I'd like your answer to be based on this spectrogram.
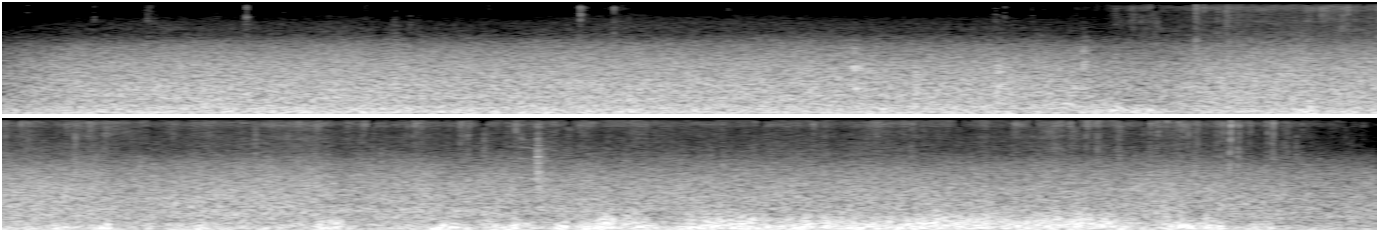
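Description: Steady wind and rain patter on a tarp, a constant hiss with heavier rumbling gusts flapping the fabric toward the end.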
